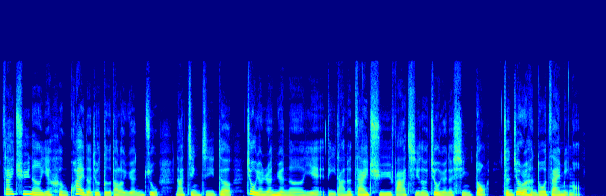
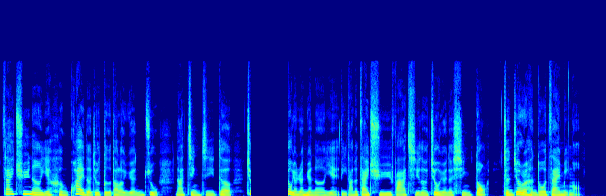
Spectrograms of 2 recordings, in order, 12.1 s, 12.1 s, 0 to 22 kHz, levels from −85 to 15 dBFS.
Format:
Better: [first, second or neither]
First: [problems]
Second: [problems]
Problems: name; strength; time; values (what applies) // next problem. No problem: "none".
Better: first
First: none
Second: audio freezing; at 5 s for 1 s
